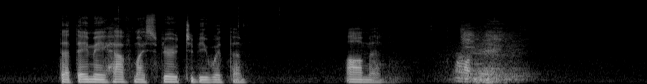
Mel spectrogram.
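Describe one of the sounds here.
A man speaks slowly and calmly, close by.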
